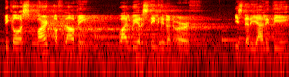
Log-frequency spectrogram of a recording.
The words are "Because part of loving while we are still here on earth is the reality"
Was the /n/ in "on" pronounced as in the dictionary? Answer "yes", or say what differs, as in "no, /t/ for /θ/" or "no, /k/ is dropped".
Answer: yes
